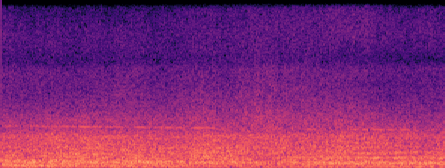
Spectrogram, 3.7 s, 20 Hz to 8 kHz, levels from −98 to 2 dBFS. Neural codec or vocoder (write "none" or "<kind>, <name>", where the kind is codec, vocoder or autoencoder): none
